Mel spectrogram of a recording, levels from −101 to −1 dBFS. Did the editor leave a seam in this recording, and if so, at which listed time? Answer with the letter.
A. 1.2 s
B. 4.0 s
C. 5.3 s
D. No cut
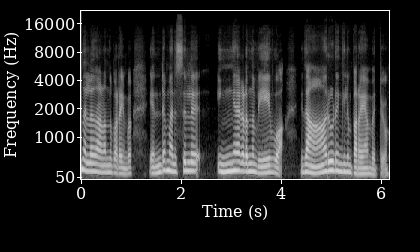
D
